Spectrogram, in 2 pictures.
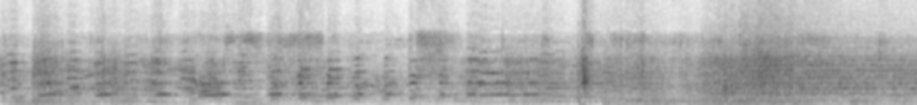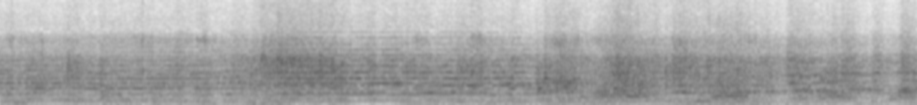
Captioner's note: PEOPLE LAUGHlNG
